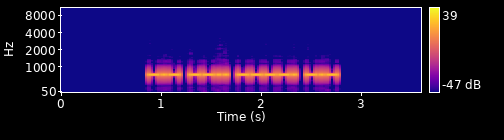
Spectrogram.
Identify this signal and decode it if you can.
Morse code, heard as a keyed tone, about 34 wpm, 700 Hz. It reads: KZ9K
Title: USA Call Signs - 4 Characters - Repeated 3x - 35wpm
